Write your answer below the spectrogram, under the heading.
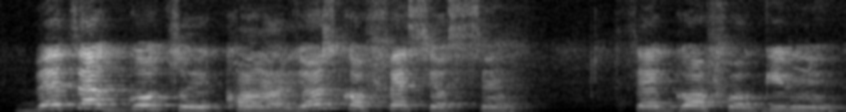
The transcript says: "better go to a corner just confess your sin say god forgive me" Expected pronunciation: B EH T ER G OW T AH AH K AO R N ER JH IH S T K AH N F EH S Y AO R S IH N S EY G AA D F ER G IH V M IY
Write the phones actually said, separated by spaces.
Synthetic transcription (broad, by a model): B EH T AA G OW T AH AH K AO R AA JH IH S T K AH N F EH S Y AO S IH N S EY G AA D F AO G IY V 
